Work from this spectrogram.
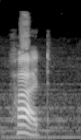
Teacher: ഗ്ലോട്ടൽ, vocal cords ആർ articulators. Glottis ഉപയോഗിച്ചാണ് ഉച്ചരിക്കുന്നത്.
